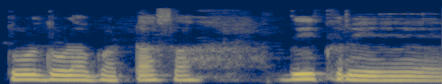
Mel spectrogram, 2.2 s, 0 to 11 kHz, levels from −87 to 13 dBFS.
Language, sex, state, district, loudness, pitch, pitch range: Rajasthani, female, Rajasthan, Churu, -16 LUFS, 180 Hz, 170-190 Hz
